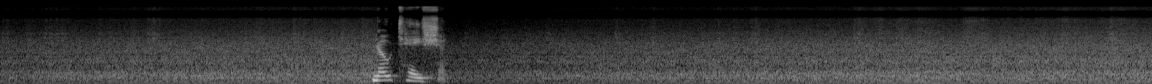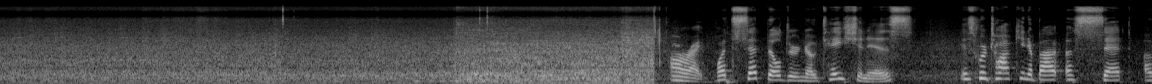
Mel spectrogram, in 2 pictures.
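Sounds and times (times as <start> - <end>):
steady background hiss: 0.0 - 23.0.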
